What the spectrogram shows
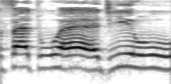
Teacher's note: وفتهاجروا الراء مرققة لأنها مضمومة وما قبلها مكسورة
